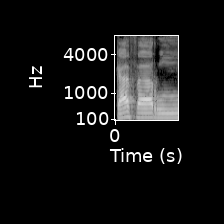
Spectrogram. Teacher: রর উপরে পেশ মোটা আওয়াজে পড়তে হবে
